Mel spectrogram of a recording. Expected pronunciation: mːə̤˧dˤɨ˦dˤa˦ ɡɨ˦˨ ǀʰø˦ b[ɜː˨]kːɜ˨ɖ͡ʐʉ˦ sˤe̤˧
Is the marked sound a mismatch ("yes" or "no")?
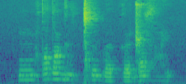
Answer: yes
